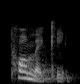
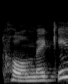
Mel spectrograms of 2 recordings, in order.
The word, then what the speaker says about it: Tomek: yeah okay okay okay tomaki or okay maybe okay how do you say it in your language tomeki or tomeki we say tomek thomas yeah george tomic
